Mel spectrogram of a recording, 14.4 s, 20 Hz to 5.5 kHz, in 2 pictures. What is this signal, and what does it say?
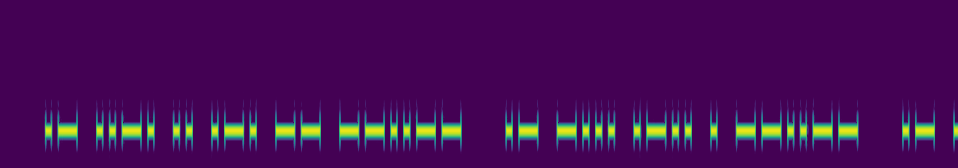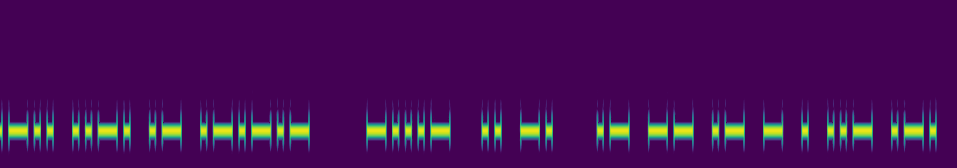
Morse code, heard as a keyed tone, about 25 wpm, 600 Hz. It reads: AFIRM, ABLE, ALFA. <BT> IN AMATEUR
